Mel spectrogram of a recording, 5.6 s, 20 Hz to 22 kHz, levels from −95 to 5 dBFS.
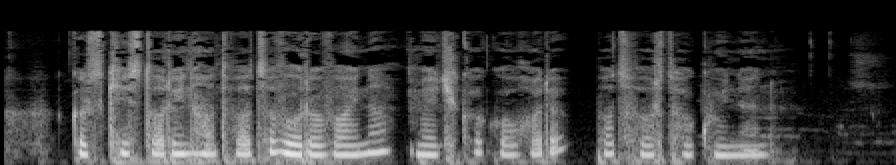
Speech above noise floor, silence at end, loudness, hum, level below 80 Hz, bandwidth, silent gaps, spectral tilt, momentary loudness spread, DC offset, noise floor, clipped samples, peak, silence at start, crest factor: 42 dB; 0.75 s; -18 LUFS; none; -40 dBFS; 11.5 kHz; none; -6 dB/octave; 12 LU; under 0.1%; -59 dBFS; under 0.1%; 0 dBFS; 0.45 s; 18 dB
